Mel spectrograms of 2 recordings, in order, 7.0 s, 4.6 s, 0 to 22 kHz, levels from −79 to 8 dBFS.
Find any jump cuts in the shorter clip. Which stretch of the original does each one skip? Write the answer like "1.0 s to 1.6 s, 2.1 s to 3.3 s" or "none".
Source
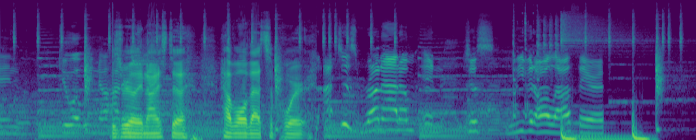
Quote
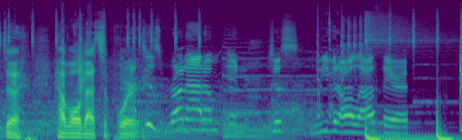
3.1 s to 3.4 s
